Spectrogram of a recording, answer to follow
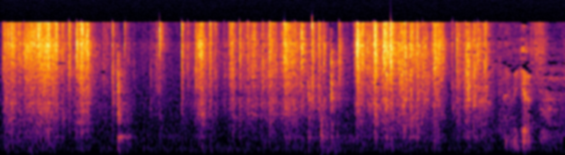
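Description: Crafting materials being handled off-camera: irregular crinkling and rustling, as of sheets and packaging being sorted through by hand.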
